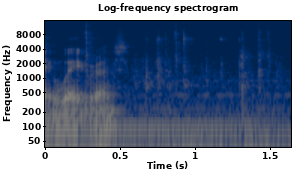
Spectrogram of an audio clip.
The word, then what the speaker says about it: Waitrose: up how to say Waitrose pronounced wait Rose let's see Emma's saying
